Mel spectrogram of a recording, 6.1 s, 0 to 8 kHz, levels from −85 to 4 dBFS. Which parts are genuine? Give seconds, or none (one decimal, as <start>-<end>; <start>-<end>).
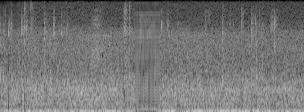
0.0-2.7; 3.2-6.1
